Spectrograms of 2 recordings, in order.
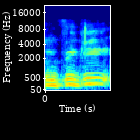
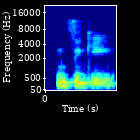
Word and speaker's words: Ntsiki: So Ntsiki is said like Nikki, just with the T-S. So Nikki Ntsiki, and that is how you say my name.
